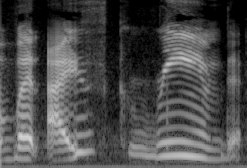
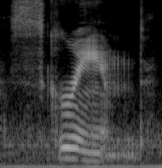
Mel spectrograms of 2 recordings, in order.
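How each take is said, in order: First: But I screamed, slow and loud; drawn-out emphasis. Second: Quiet hushed word. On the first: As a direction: stretch out but I screamed loudly. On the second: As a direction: softly drop the word screamed. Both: Retold or imitated.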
